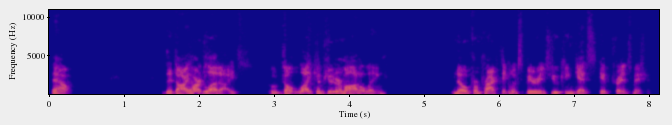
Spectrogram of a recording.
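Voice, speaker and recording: A man's voice: mid-range voice, lively intonation, normal speed, low-quality recording. A man giving an illustrated presentation to a radio club over a video call, telling the story in a conversational way and reading out notes, with small restarts. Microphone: computer mic on a video call.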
